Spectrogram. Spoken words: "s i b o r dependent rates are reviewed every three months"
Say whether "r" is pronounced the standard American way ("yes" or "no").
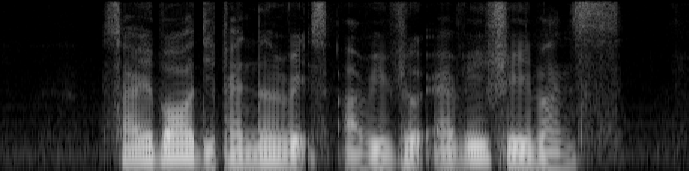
no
